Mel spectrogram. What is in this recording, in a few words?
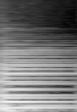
piano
